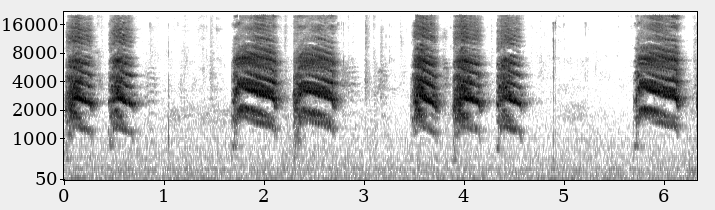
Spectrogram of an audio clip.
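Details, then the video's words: Six-month-old African Congo grey parrot chick, tame and self-feeding, kept in Karachi, Pakistan: loud harsh squawks in short bursts, some paired, repeated irregularly about every second or two, each a broad raspy burst with falling bands. "Grey Parrot Chick"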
